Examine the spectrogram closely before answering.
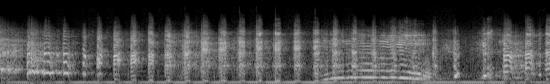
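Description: A man laughs loudly, close by.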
